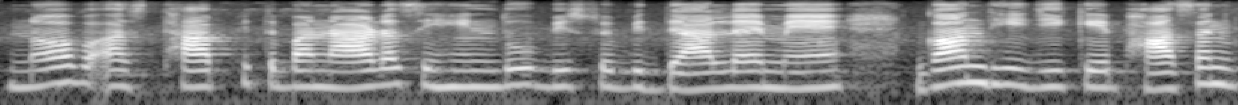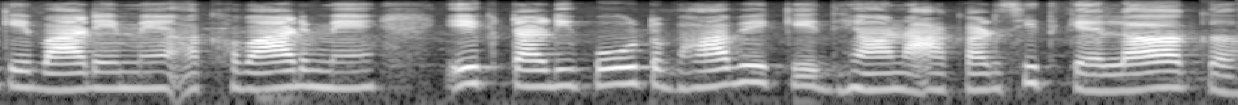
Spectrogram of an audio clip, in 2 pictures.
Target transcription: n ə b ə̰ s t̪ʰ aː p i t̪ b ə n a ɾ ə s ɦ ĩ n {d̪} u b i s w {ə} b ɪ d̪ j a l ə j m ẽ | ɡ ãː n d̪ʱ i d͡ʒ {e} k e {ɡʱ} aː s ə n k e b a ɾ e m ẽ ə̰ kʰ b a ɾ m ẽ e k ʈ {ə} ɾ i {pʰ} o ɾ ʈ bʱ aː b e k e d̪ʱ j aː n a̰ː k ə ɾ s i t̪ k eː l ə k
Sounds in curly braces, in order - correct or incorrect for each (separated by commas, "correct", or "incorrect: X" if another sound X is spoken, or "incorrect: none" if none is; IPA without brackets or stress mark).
correct, correct, incorrect: i, incorrect: bʱ, incorrect: a, incorrect: p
